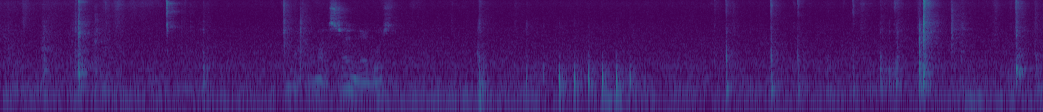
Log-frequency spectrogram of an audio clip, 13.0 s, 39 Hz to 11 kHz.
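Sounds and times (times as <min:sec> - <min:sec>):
cards tapping on a table: 0:06.0 - 0:08.0.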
